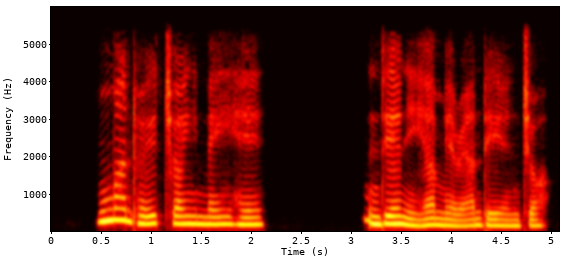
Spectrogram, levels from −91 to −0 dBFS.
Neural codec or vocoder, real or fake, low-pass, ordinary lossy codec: codec, 16 kHz, 0.8 kbps, ZipCodec; fake; 5.4 kHz; none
